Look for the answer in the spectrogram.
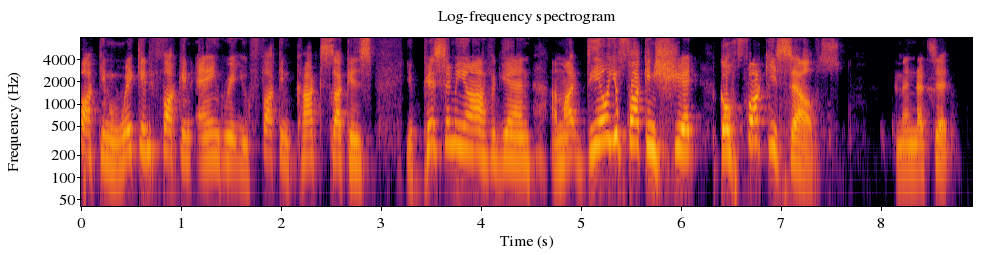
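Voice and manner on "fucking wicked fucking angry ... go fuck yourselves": slow ranting in a Boston accent. Showing the other hosts how he'd rant at them: Boston rant. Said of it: "That's a Boston rant".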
